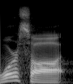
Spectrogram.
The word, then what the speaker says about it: Warsaw: So we pronounce it Warsaw. I don't know why. It's nothing like they pronounce it in Warsaw.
